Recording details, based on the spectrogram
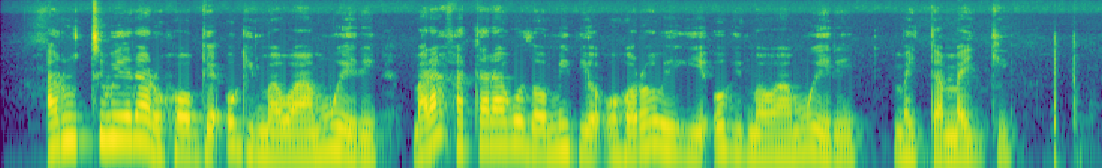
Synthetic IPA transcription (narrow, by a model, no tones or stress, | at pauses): aɾutiweɾaɾohɔɡɛʔoɣimawamweɾe | maɾaɣataɾaɣoðɔmiðiɔʔoɦɔɾɔweɣeʔoɣimawamweɾe | maitamaiɡe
